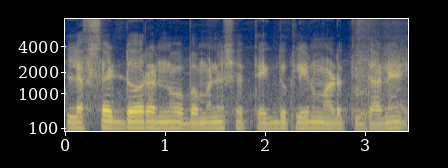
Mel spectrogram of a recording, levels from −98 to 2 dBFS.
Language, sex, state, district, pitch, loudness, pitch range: Kannada, male, Karnataka, Bangalore, 110 Hz, -17 LUFS, 105-110 Hz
